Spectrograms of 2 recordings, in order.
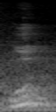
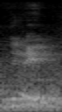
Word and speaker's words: উদ্বেল: কি লিখলাম এটা উদ্বেল উদ্দেল উদ্দেল উদ্দেল তাই না উদ্দেল উদ্দেল কারণ আমরা বলেছিলাম যে ব ফলাটা যদি মাঝখানে আসে তাহলে কি হবে দুইবার হবে তাইলে উদ্দেল হয় তাই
